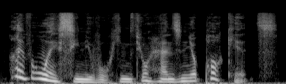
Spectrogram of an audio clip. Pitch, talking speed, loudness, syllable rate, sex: 160 Hz, 250 wpm, -19 LUFS, 6.0 syllables/s, male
